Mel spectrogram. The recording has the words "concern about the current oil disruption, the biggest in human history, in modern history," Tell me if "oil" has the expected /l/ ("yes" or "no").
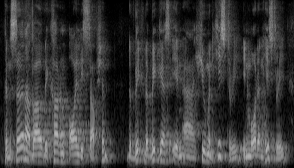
yes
